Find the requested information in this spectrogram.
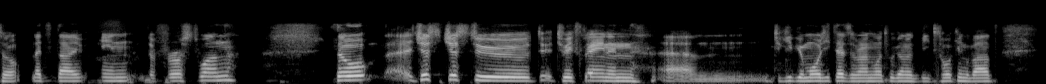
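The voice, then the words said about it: Speaks English with a noticeable accent. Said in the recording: “wasn't sure everybody would understand my my accent”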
